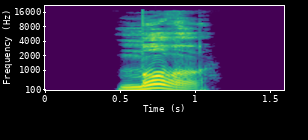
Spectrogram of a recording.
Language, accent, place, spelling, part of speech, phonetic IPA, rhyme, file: German, Germany, Berlin, murr, verb, [mʊʁ], -ʊʁ, De-murr.ogg
- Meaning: 1. singular imperative of murren 2. first-person singular present of murren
